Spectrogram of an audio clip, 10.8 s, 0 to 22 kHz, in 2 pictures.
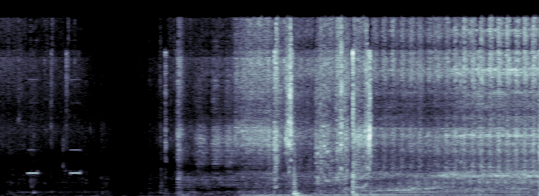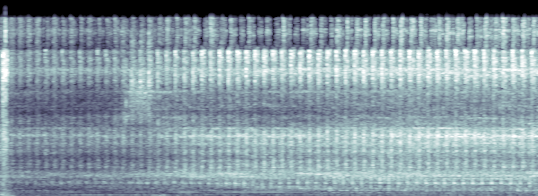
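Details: Nissan 90 pickup engine cranks and catches, then a quick, steady knock rides over the running engine as revs build. Engine knocking, cause not identified.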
